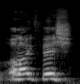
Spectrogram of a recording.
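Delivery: high imitated greeting; high imitating of the old man's greeting; high mock greeting. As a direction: squeak out a mock hello. Speaker's own greeting imitated.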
